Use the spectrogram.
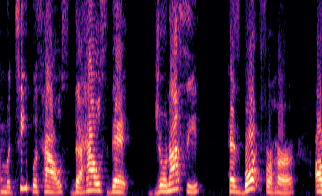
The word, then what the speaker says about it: Jonas: I think Africans are pronouncing it Jonas. Call him Jonas. American is Jonassss.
